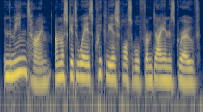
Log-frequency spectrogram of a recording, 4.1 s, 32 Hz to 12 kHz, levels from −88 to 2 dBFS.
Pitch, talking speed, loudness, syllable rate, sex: 185 Hz, 205 wpm, -16 LUFS, 5.7 syllables/s, female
